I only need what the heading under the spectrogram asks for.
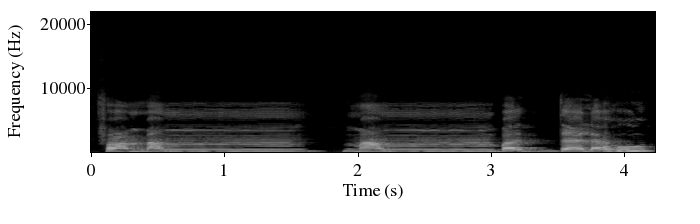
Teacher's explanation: غنہ کے ساتھ اخفاء شفوی ہوگا ادھر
